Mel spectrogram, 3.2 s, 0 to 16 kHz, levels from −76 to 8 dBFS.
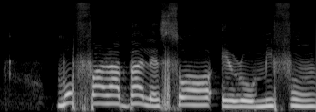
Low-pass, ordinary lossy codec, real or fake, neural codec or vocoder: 14.4 kHz; none; real; none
